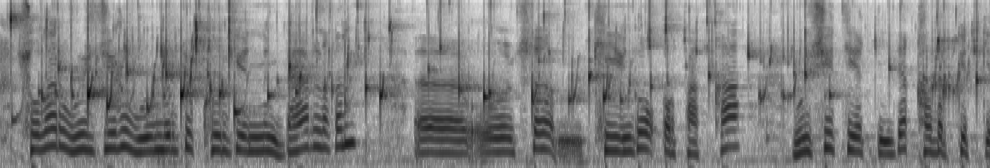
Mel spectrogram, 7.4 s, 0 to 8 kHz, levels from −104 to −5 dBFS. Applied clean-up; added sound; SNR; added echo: none; Raindrop; 2 dB; none.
